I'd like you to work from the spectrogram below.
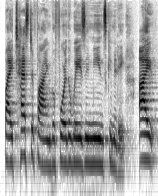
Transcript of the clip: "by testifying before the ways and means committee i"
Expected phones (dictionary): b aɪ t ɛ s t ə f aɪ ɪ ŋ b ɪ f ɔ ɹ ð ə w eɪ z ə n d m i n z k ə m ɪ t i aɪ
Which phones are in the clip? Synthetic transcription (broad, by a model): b aɪ t ɛ s t ə f aɪ ɪ ŋ b ɪ f ɔ ɹ ð ə w eɪ z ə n m i n z k ə m ɪ t i aɪ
